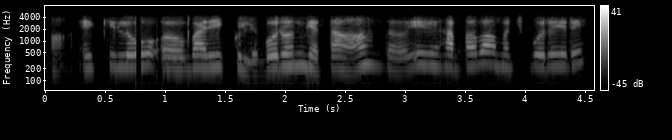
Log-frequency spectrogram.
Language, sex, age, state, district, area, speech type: Goan Konkani, female, 30-45, Goa, Bardez, urban, conversation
